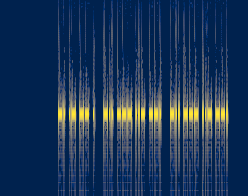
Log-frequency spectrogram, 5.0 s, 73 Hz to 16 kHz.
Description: Morse code, heard as a keyed tone, about 46 wpm, 700 Hz. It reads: NAME DOUG DOUG
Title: Practice QSO - Exchange 1 - Beginning - 45wpm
